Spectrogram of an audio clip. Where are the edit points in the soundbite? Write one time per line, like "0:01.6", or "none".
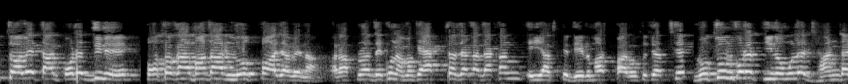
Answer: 0:01.4
0:06.9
